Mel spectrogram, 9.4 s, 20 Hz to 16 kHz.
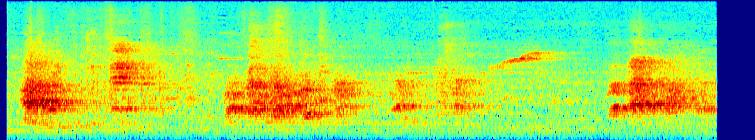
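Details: Dog barking at The Barking Lot on 1/6/20, loud harmonic bursts near the start, around three seconds and again near nine seconds, with quieter voices and yips filling the gaps.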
